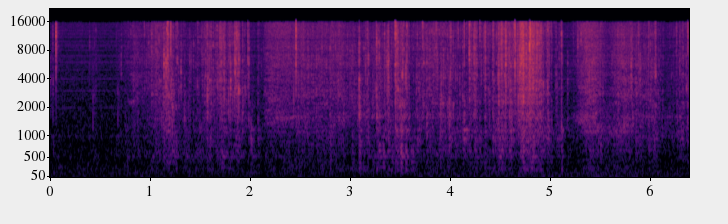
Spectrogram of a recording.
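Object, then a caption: Soap shavings. Bare fingertips with short painted nails grab handfuls of thin, dry, curled soap shavings in green, pink and blue from a pile on a granite counter, squeezing, crumpling and rubbing them. The shavings give a steady, bright crackle and crunch with dense, quick crinkling bursts and little low end, swelling in a few louder squeezes before easing off.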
